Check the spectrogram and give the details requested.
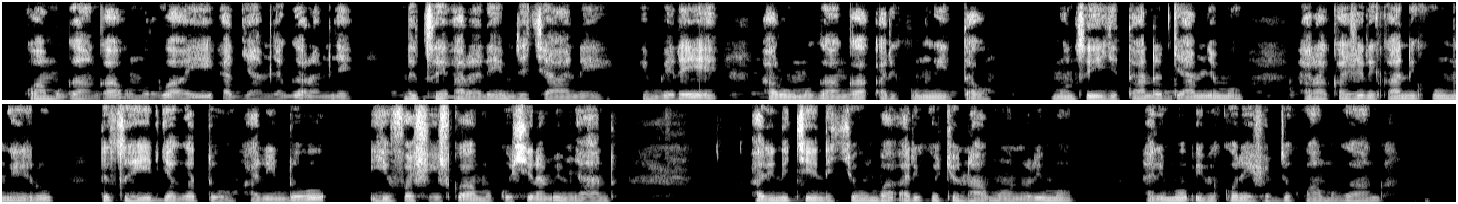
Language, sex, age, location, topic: Kinyarwanda, female, 18-24, Huye, health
